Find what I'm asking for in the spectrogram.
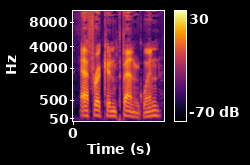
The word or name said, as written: African penguin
